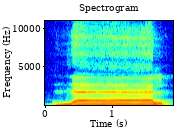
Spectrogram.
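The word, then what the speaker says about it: ذال: চেষ্টা করুন আবার বলুন জাল জাল হরফটিও বারিক হরফ উচ্চারণ করার সময় অবশ্যই তিন আলিফ টেনে পড়তে হবে। জালের মাখরাজ হলো জিহ্বার আগা সামনের উপরের দুই দাঁতের আগার সঙ্গে লাগিয়ে উচ্চারিত হয়।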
